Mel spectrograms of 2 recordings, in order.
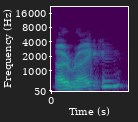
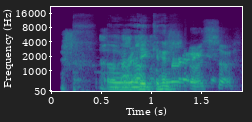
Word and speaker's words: Reagan: O'Regan? Reagan.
